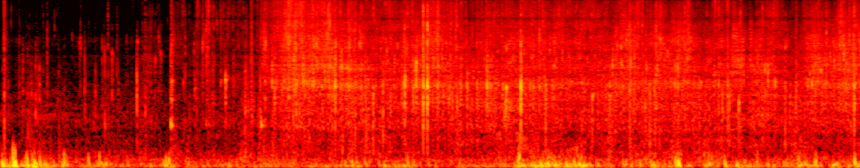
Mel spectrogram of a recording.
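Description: Food tipped into hot oil in a frying pan starts to sizzle about three seconds in, then keeps frying with a steady sizzle.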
